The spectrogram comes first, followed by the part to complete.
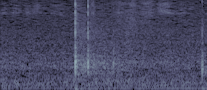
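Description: Chalk writing on a chalkboard: faint strokes with two sharp chalk taps in quick succession about three-quarters of a second in.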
